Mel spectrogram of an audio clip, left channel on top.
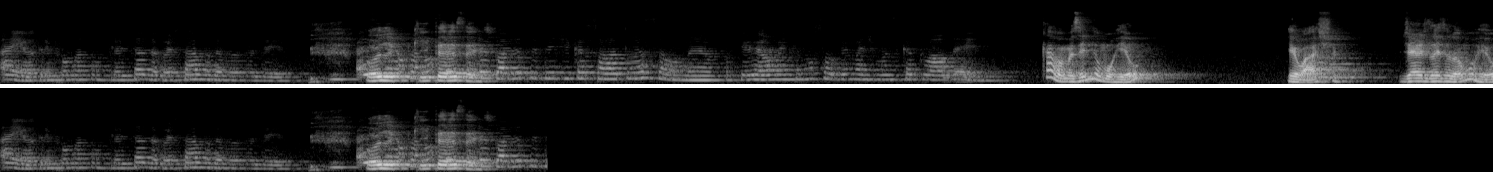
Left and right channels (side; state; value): right; drops out; at 5.5 s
